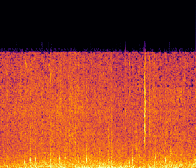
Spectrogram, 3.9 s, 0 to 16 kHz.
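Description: Roach, the horse in The Witcher 3, clip-clops at a steady walking pace under a wash of rain, the hoofbeats soft and a little distant.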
